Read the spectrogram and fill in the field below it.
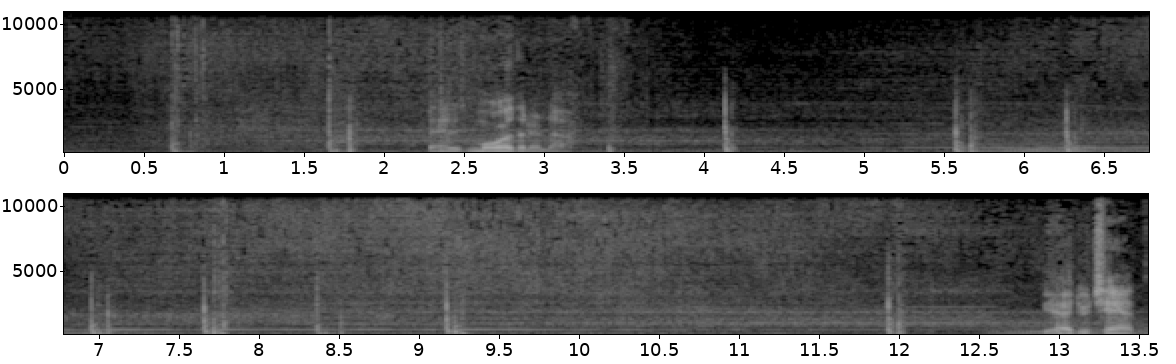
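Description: Slow footsteps thud on a hard floor at a steady pace.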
